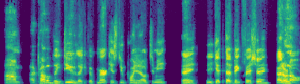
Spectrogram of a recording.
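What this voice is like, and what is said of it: Canadian accent. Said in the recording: “Do I sound so Canadian to you guys? ... that guy sounds so Canadian”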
